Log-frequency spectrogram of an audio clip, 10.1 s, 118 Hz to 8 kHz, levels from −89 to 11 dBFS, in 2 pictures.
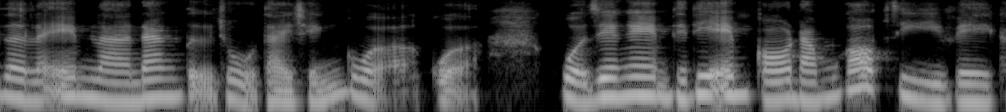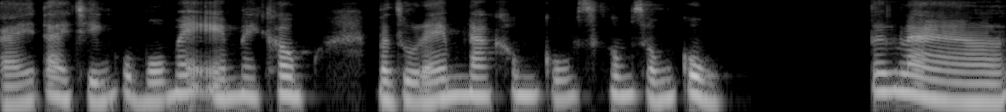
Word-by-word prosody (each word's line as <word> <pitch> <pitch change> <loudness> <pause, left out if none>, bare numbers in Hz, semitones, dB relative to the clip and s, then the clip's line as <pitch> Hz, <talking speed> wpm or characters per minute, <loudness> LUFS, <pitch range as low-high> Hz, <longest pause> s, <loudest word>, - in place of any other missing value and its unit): giờ 210 -3 +1
là 185 - -3
em 215 - 0
là 180 -3 0
đang 205 +3 0
tự - - -3
chủ 185 -4 -3
tài 90 -1 0
chính 160 - -4
của 205 -6 -2 0.2
của - - -3 0.5
của 195 -5 +3
riêng 210 +3 +3
em, 220 -1 +3
thế 195 - 0
thì 235 - +5
em 230 -2 +3
có 190 -1 +2
đóng 195 +2 -1
góp 285 +2 +3
gì 190 -7 -2
về 170 -1 0
cái 160 +2 -3
tài 205 - 0
chính 180 +1 -2
của 230 - -3
bố 180 0 -1
mẹ 240 +3 +1
em 270 -6 0
hay 220 -1 0
không? 225 +1 +2 0.4
Mặc 190 - +4
dù 185 -1 +1
là - - +2
em 215 +3 +3
đang 220 -1 +3
không 225 0 -2
có 195 - -5
s - - -9
không 225 -1 0
sống 195 -2 -1
cùng, 225 -7 +5 0.8
tức 255 - +3
là, 205 -7 +4
ờ, 175 0 +1
205 Hz, 270 wpm, -26 LUFS, 185-225 Hz, 0.8 s, thì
